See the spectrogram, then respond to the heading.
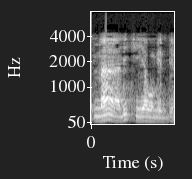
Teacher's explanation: Ma di sana adalah Mad thi'i atau mad asli yang dibaca Hanya dua harakat atau satu Alif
